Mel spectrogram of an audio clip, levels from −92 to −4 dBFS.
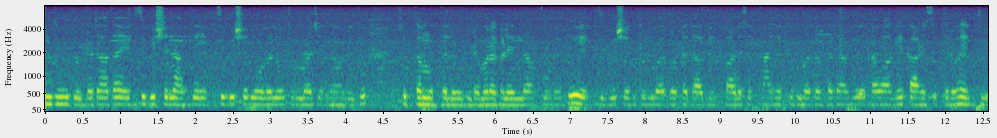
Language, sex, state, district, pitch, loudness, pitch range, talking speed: Kannada, female, Karnataka, Dakshina Kannada, 190 Hz, -19 LUFS, 185-195 Hz, 105 wpm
